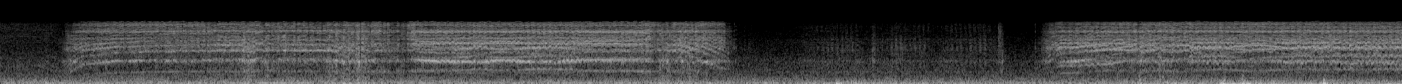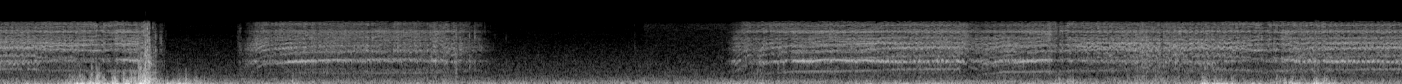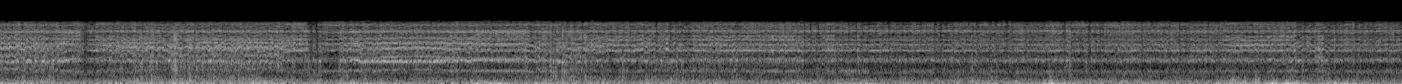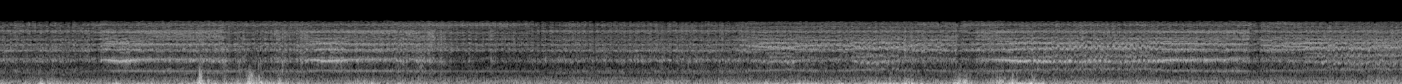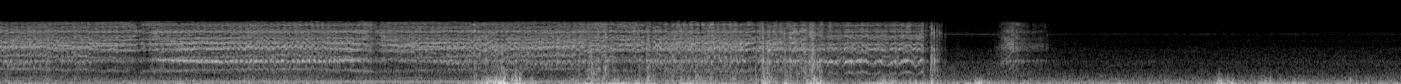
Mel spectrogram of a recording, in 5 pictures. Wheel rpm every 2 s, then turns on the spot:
70, 160, 160, 110, 10, 90, 160, 140, 80, 70, 20, 150, 150, 160, 160, 160, 160, 160, 160, 160, 160, 160, 160, 160, 160, 160, 160, 160, 160, 160, 160, 150, 90, 10, 0.
8-10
